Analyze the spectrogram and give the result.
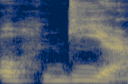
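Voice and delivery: sarcastic, mocking tone. Showing how the word dear sounds to Ukrainians: sarcastic "oh dear". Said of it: "dear here sounds more, uh, like a sarcasm".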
